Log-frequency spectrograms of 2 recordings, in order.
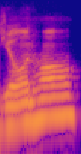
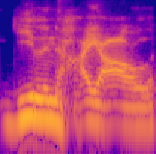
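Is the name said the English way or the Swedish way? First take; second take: English; Swedish. First: The name has the usual English pronunciation. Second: The name has a Swedish-style pronunciation.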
